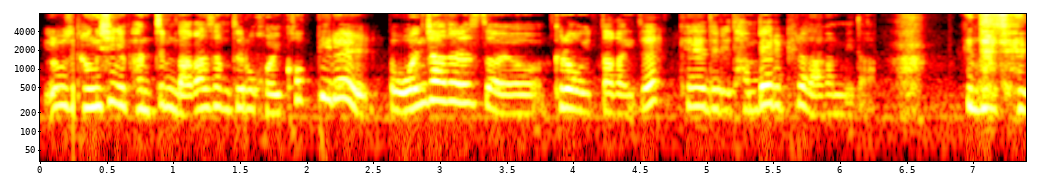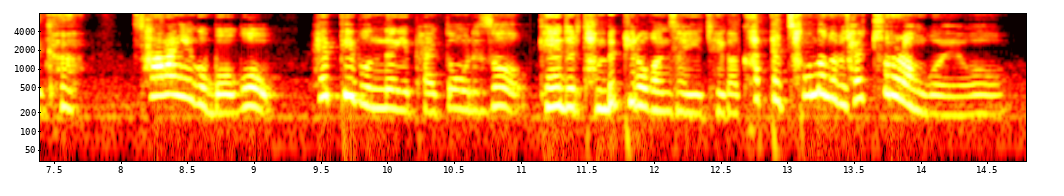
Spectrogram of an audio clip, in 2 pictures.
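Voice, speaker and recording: Animated young woman telling a story. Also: fairly high pitch, fairly quick, a little hiss or hum. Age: 20s. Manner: animated, acts out quotes with shouts and whispers. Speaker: vlogger. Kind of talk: casual storytelling.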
